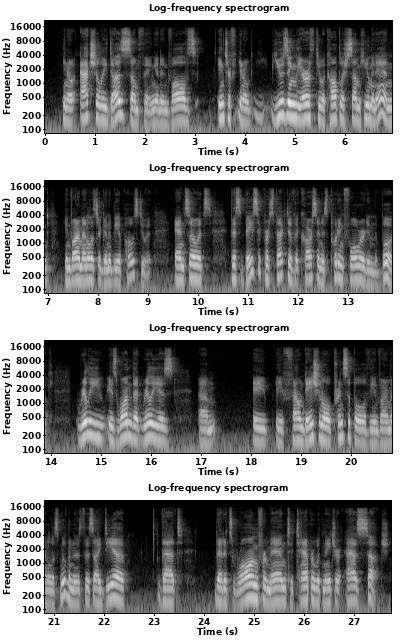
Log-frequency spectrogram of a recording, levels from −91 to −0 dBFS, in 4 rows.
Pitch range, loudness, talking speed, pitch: 130-170 Hz, -26 LUFS, 150 wpm, 150 Hz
